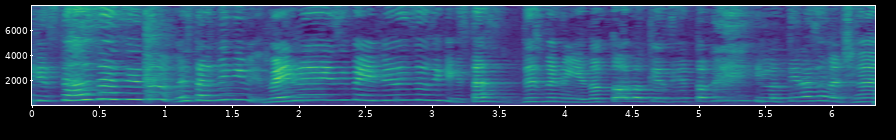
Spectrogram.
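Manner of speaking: high, loud mock meltdown; hammed-up distraught accusation; retold breakdown. Reenacting her breakdown at Luis, high mock-distraught protest. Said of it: "like, breakdown".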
